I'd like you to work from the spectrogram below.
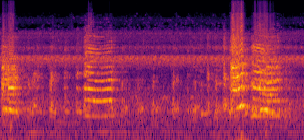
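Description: Toy chicken clucking in a series of short, bright squawking bursts, with a louder cluster near the end and no talking.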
